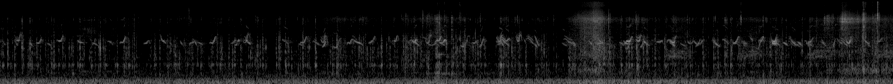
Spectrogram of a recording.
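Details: Many baby chicken chicks peeping in a steady high chorus of short downslurred chirps, with a few clicks and brief rustling bursts over low background rumble.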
